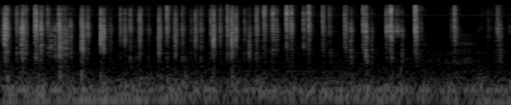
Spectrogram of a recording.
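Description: Long blue nails tap and scratch the hollow hard plastic airbag cover on a Nissan steering wheel center hub. The result is a rapid, uneven run of sharp, dry, bright clicks with almost no ring, over a faint low rumble.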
